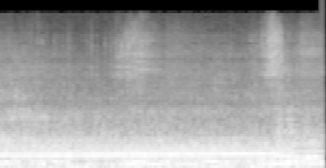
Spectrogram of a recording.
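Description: A Dodge Challenger wide body and a Kawasaki drag race on an airport airstrip, a loud sustained engine drone with a steady whine and gear shifts.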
